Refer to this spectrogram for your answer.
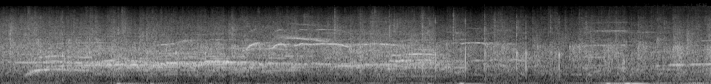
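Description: A crowd applauds loudly and steadily for the technical crew, dense clapping filling the whole stretch with scattered whistles and cheers rising above it, then easing slightly toward the end.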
